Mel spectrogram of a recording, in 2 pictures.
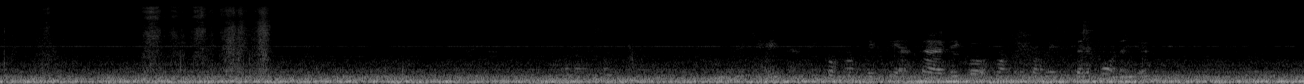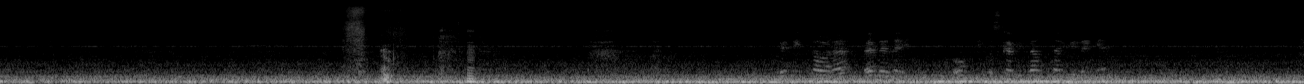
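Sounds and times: train rumble inside carriage: 0.0 - 26.0.

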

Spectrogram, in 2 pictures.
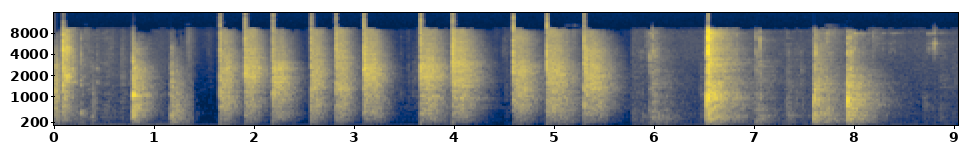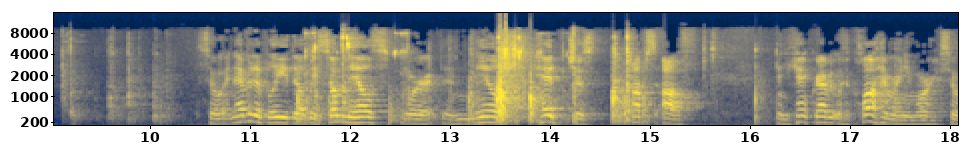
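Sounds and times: hammer knocking on wood: 0.8 - 5.6.

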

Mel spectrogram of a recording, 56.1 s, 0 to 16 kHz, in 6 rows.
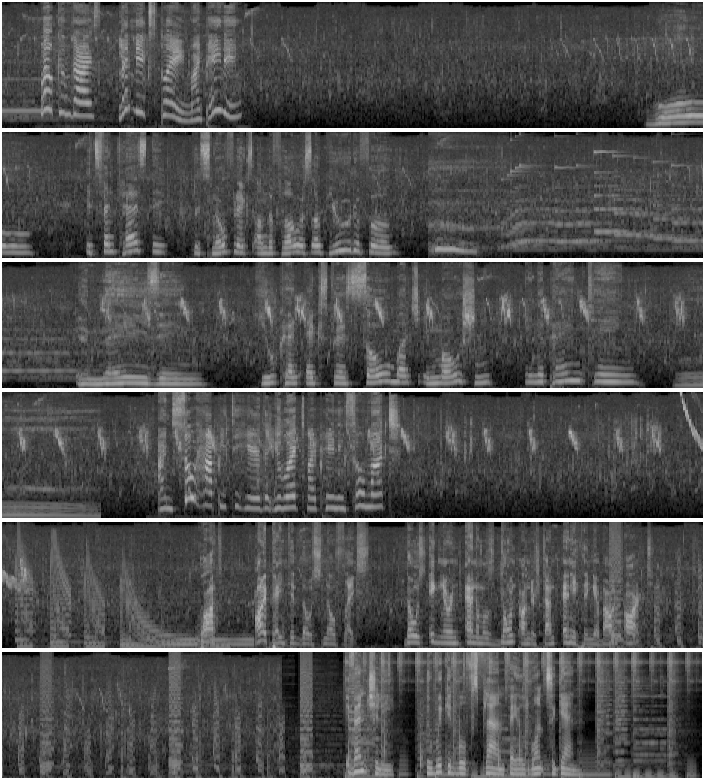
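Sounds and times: running stream: 0.0 - 51.8
faint bird chirp: 25.2 - 30.1, 32.9 - 38.0.

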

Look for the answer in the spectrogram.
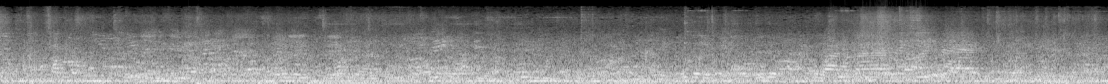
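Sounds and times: loud steady kitchen roar: 0.0 - 11.0
voices talking: 0.0 - 11.0.

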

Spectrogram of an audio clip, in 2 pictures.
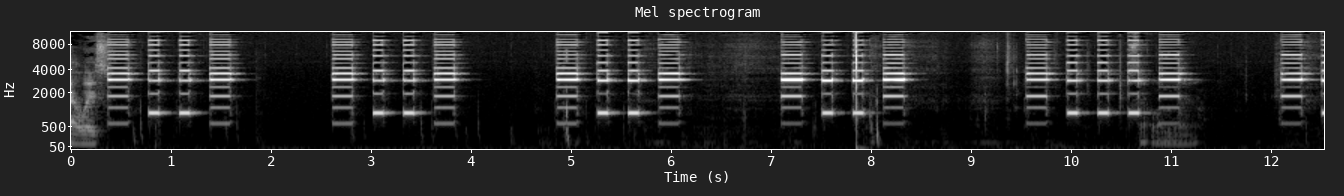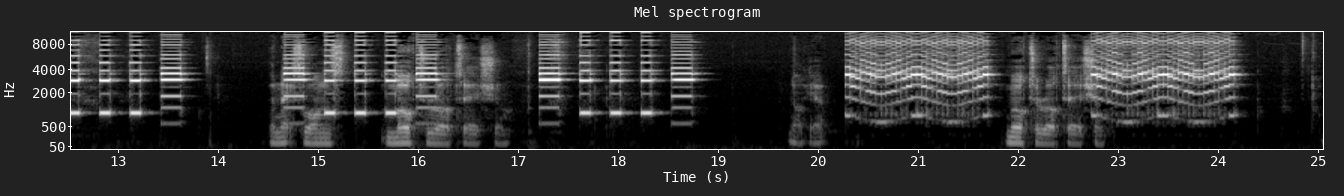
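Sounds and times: short high-pitched beeps: 0.4 - 1.8, 2.6 - 4.0.

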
